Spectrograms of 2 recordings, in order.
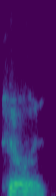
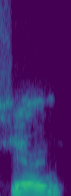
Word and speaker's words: Charon: uh from history um so it it technically it's pronounced Karen but yes this this is Valentine's Day so yes for the next three and a half hours can we not agree that it's Sharon I will do my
